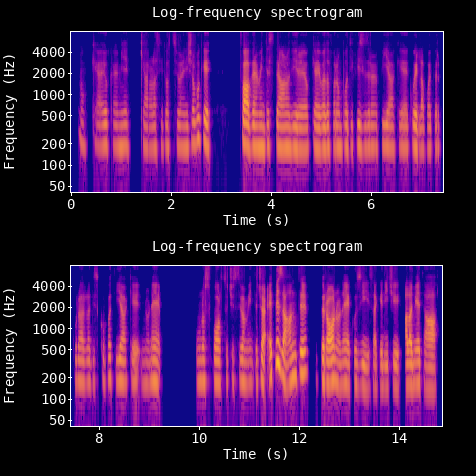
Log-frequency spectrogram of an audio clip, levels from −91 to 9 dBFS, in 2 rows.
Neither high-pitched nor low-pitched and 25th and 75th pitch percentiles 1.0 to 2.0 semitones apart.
Yes: medium, 180 Hz; narrow, 1.4 semitones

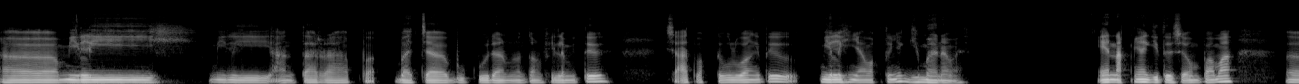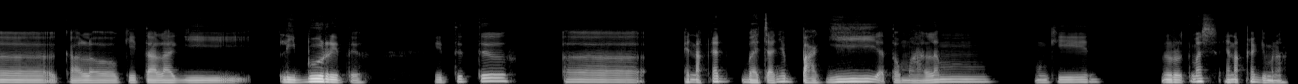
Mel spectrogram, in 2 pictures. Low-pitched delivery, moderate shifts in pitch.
No: low, 105 Hz; narrow, 2.0 semitones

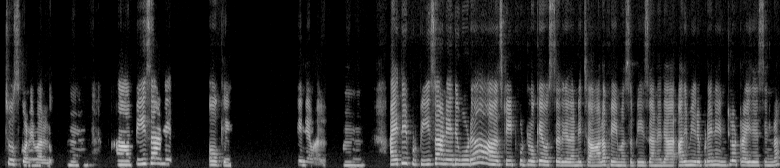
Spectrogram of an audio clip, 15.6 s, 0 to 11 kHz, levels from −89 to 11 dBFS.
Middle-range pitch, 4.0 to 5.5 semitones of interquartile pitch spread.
No: high, 225 Hz; average, 4.5 semitones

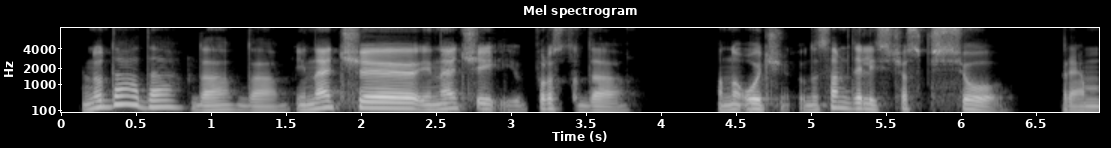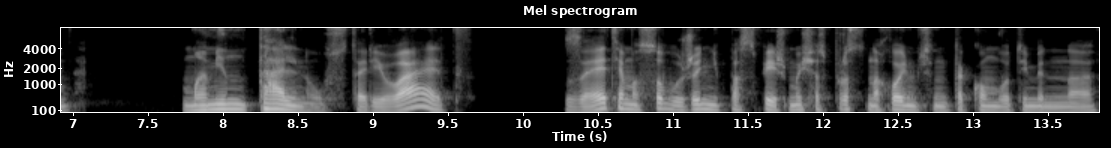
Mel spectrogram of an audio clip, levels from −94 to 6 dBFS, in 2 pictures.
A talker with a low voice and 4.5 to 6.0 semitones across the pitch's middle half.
Yes: low, 115 Hz; average, 5.3 semitones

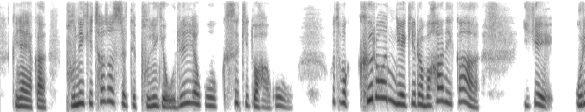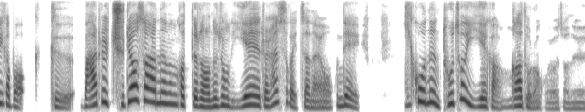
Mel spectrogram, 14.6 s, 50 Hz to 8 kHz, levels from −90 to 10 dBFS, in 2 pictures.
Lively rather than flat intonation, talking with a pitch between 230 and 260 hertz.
Yes: wide, 6.2 semitones; high, 240 Hz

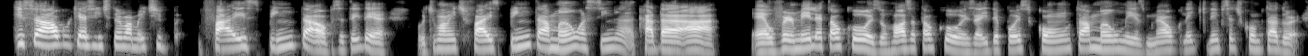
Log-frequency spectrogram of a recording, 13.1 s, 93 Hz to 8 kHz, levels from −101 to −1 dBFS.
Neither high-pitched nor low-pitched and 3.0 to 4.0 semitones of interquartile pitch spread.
Yes: medium, 170 Hz; average, 3.7 semitones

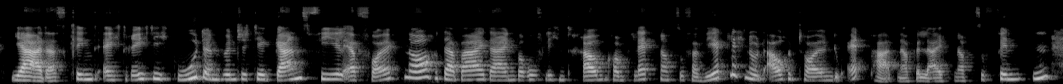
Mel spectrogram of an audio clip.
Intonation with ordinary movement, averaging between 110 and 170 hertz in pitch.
No: average, 3.5 semitones; high, 220 Hz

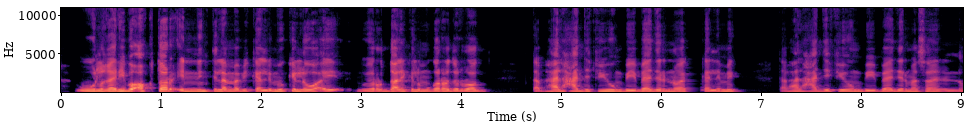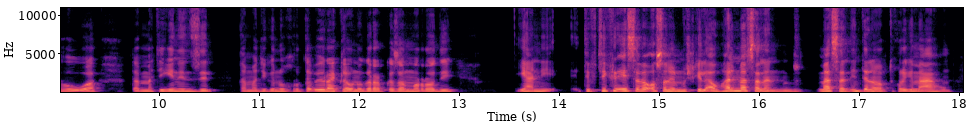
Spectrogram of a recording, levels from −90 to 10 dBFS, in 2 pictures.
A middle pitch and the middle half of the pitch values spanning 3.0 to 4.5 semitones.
Yes: medium, 150 Hz; average, 3.3 semitones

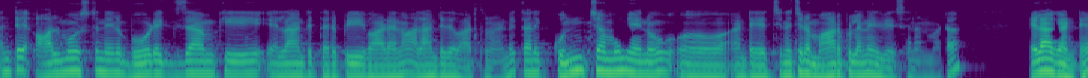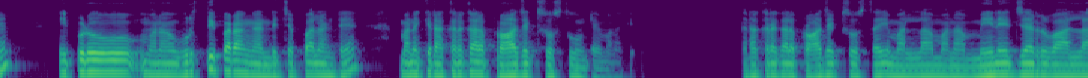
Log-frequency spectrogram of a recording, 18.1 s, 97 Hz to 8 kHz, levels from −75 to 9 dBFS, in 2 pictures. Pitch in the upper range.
No: low, 115 Hz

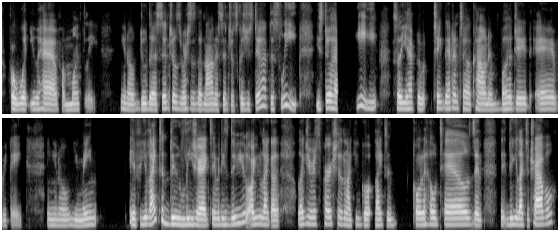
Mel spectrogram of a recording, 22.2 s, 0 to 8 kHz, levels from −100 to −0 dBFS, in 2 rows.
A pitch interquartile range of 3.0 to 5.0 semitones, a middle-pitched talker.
No: narrow, 2.5 semitones; medium, 155 Hz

